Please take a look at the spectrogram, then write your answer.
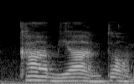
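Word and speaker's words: κἀμίαντον: Kam yan ton. Now remember, we got Crassus here, so you don't pronounce that. It's just kam.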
